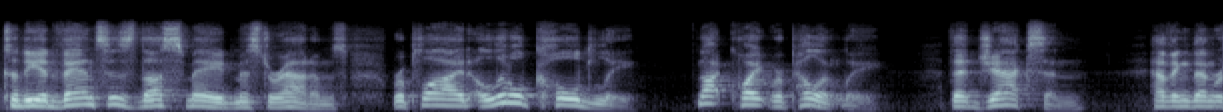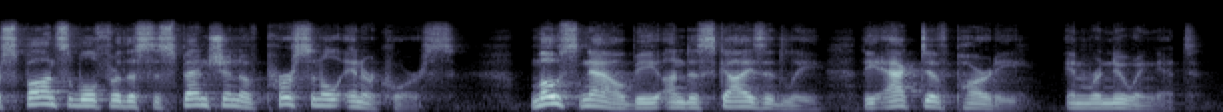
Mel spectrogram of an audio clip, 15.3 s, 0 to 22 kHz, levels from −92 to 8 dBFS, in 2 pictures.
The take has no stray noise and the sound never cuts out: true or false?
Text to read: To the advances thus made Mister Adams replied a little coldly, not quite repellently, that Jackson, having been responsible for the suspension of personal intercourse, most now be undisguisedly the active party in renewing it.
true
